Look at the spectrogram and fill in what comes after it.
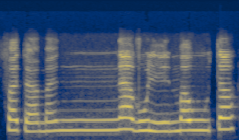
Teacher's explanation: فتمن، ایسے الف کے بعد رکتے ہیں، فتمنوا الموت، واو کو ہم نے لام کے ساتھ ملا دینا ہے، حمزۃ الوصل ہمارا ڈراپ ہو جائے گا۔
